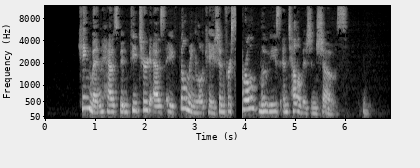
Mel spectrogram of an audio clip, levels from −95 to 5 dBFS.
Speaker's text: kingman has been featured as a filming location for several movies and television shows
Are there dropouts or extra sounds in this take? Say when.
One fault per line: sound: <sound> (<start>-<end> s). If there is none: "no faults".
sound: dropout (3.8-4.0 s)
